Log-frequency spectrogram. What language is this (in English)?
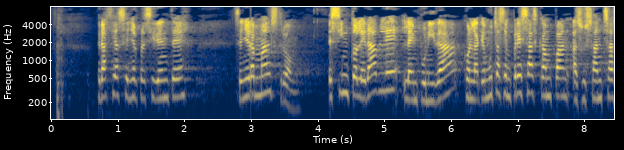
Spanish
